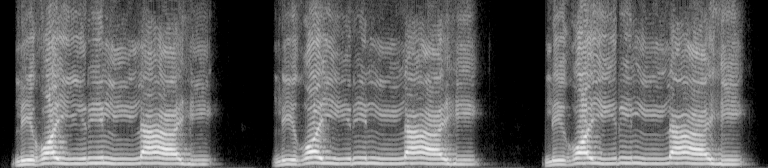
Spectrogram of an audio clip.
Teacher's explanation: আল্লাহ শব্দের লামের ডাইনে জের, চিকুন করে পড়তে হয়।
